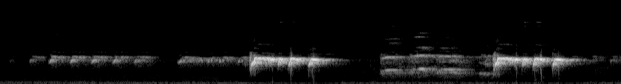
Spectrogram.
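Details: A full phrase from a contest-winning local zebra dove in the Mataram rhythm style: a quick run of soft stuttering notes, a smooth note, then two loud rolling coos, with a lower tone alongside the second.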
